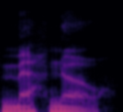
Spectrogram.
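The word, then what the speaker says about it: μένω: Mon comes from the Greek verb meno, pronounced meh-no.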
